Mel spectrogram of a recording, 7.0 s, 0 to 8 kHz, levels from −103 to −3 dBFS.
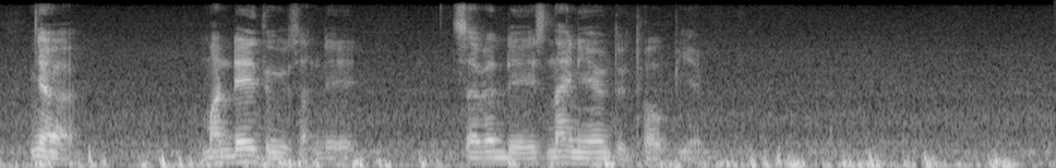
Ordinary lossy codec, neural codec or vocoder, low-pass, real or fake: none; none; 7.2 kHz; real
